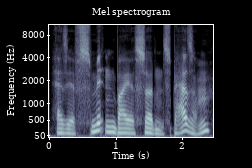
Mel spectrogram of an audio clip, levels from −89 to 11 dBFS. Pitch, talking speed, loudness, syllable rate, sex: 140 Hz, 170 wpm, -17 LUFS, 4.0 syllables/s, male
